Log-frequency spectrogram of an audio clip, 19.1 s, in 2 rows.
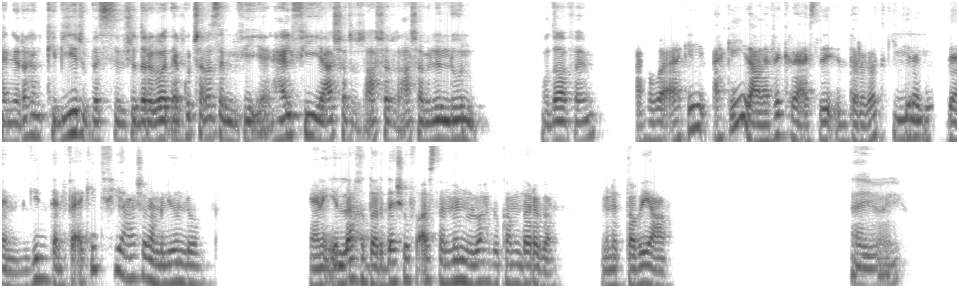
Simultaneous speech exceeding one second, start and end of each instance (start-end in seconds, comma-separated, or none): none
